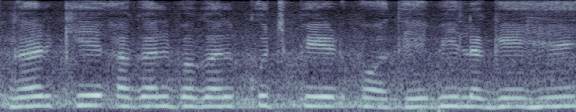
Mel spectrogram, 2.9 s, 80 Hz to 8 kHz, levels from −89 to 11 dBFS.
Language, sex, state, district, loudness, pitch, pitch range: Hindi, female, Uttar Pradesh, Lucknow, -14 LUFS, 240 Hz, 230-245 Hz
